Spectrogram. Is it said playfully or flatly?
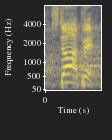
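flatly. It is read flatly, without feeling.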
